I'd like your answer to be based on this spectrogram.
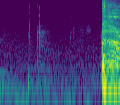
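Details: Adult man lecturing gives a single loud, harsh cough burst after a second of quiet room tone, cut off at the end. He clears his throat repeatedly and apologizes, attributing it to a cold from going from heat to cold.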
